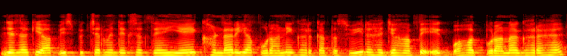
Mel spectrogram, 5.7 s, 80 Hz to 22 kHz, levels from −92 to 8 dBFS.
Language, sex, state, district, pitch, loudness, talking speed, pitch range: Hindi, male, Bihar, Saharsa, 170 Hz, -19 LUFS, 275 wpm, 165-175 Hz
